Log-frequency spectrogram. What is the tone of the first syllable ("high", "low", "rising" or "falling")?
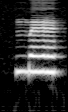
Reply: low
